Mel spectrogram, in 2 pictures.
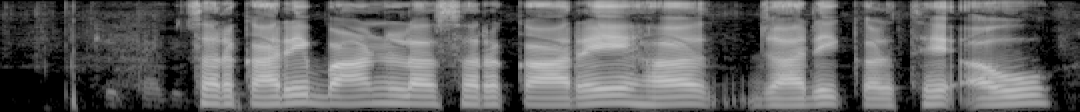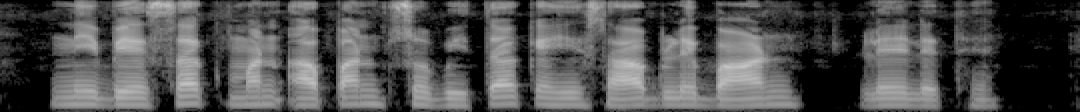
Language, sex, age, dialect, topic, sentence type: Chhattisgarhi, male, 18-24, Central, banking, statement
